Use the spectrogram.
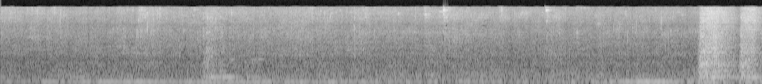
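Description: Onion with crushed ginger-garlic and chopped green chilli sizzles steadily in a pan for a Maharashtrian veg thali, a constant close frying hiss with a brief stir clatter near the end.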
